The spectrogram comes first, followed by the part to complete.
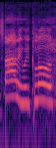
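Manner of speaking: put-on Chinese accent, male voice. Retelling workers at Burger refusing service at closing, in a mock Chinese accent. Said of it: "why I'm sounding like a Chinese man".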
